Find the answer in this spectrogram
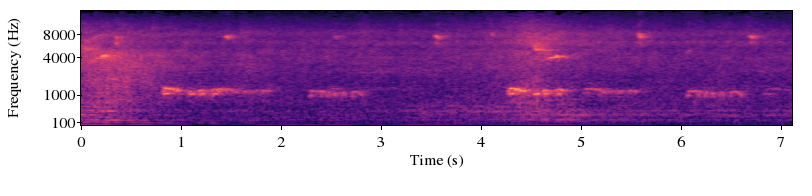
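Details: Wild local zebra dove singing at morning: paired trilling coo phrases, a longer rolled note then a shorter one, given twice. Scattered high chirps of other birds and low background hum.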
